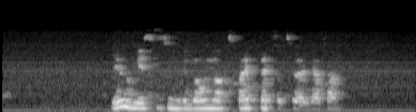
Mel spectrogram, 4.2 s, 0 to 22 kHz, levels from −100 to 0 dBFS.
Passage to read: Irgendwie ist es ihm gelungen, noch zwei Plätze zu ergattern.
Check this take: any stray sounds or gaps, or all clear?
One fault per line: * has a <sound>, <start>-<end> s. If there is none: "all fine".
all fine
